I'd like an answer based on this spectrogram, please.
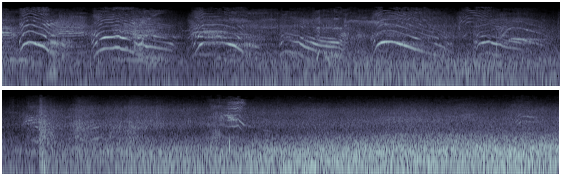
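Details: Dolphins on a dive in the ocean give a rapid run of arched, rising-then-falling whistles, roughly one each second, with harmonics stacked above; rushing water noise swells and takes over toward the end.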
